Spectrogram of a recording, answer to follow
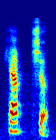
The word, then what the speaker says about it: capture: Or something like capture, okay? CAPTURE, that one, right? So it's not capture, it's capture, right?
